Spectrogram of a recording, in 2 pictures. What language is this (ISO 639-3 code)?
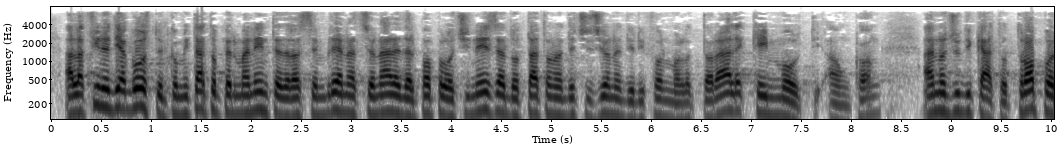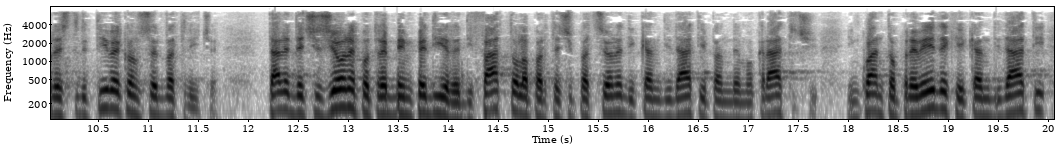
ita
